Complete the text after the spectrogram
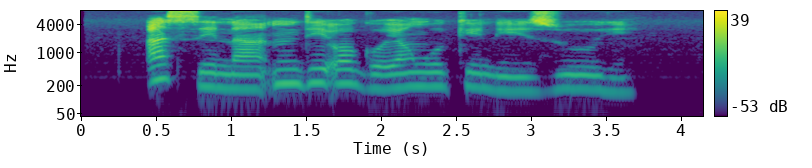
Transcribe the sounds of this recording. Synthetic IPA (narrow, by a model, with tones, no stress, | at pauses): a˦sɪ˨na˨n̩˦dɪ˦ɔ˦ɡɔ˨ja˦ŋʷo˦ke˦ne˨zu˦o˦ɦe˦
